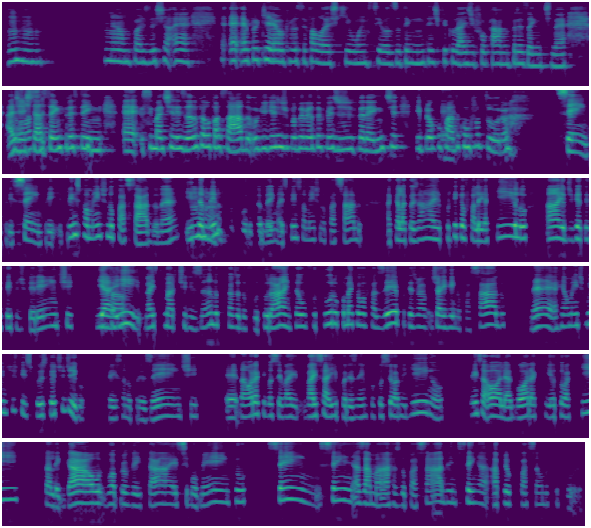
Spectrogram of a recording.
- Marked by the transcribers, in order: "Lindo" said as "linvo"; chuckle
- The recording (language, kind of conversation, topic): Portuguese, advice, Como posso conviver com a ansiedade sem me culpar tanto?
